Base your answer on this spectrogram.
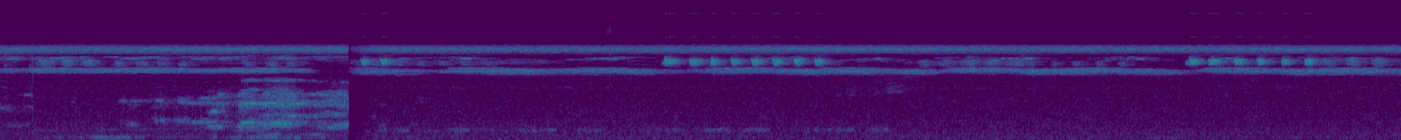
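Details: Cricket sound meant to chase rats out of homes: steady high trilling bands with bursts of fast pulsed chirps. A rooster-like crow is heard at the start before an abrupt cut.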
